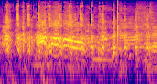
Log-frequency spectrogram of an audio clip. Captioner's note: laughter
